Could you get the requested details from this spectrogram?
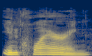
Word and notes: inquiring: American English

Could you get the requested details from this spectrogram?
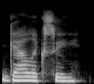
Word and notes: galaxy: American English

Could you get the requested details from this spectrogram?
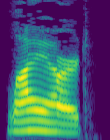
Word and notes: lyart: British English

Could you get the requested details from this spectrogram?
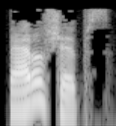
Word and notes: battleships: British English

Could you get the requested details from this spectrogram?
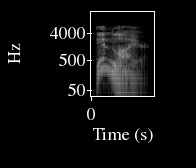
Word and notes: inlier: British English

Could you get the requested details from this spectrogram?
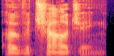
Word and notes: overcharging: British English

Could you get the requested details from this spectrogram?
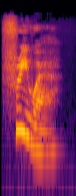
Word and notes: freeware: British English

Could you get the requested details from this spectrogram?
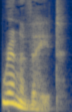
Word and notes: renovate: British English

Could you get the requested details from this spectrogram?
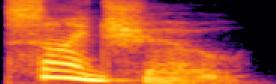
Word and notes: sideshow: British English

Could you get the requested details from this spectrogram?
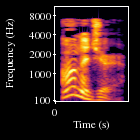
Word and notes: onager: British English

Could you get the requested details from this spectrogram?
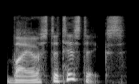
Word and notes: biostatistics: British English

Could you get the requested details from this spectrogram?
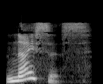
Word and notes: nisus: British English

